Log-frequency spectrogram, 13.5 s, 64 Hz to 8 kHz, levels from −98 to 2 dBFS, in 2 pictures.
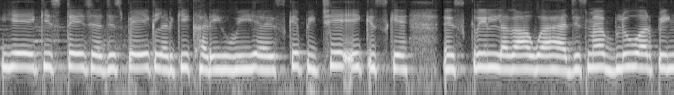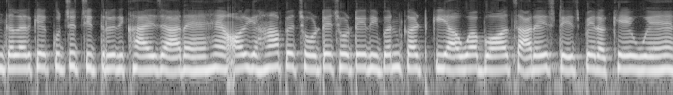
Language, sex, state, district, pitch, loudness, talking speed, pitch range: Hindi, female, Jharkhand, Deoghar, 245 Hz, -12 LUFS, 205 wpm, 235-260 Hz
